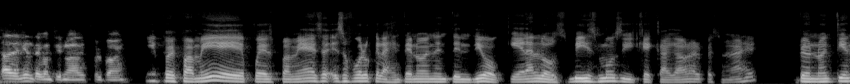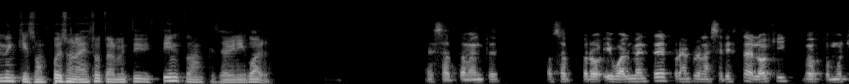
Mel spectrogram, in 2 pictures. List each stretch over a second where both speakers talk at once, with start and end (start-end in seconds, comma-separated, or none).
none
